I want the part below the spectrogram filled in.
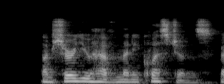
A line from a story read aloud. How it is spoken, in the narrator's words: Valior says quietly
